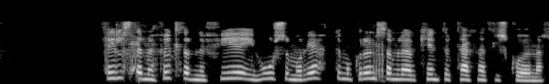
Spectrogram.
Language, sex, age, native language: Icelandic, female, 40-49, Icelandic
